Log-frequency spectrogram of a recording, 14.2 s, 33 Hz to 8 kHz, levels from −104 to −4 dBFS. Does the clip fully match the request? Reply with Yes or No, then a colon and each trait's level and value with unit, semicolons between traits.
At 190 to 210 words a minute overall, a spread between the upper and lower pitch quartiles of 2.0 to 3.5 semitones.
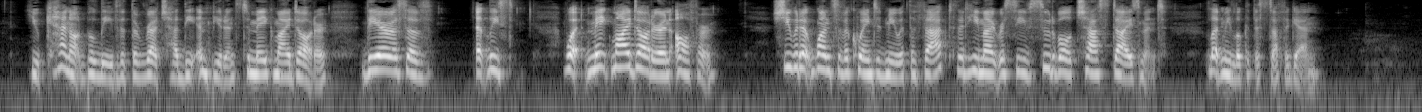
No: average, 200 wpm; average, 4.0 semitones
